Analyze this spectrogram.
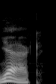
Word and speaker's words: Jack: begrudgingly respectful nicknames of Captain Jack, pronounced Captain Yak, and Bravo too much or brave too much.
